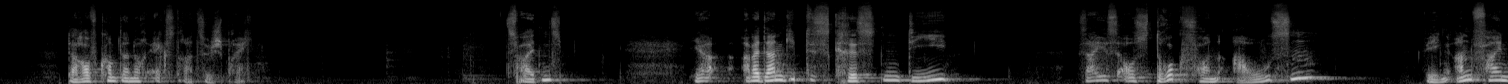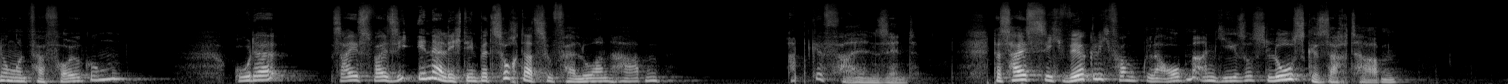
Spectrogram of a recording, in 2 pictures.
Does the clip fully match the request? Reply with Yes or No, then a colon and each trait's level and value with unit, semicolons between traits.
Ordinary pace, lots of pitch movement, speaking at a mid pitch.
No: slow, 95 wpm; wide, 6.7 semitones; medium, 175 Hz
